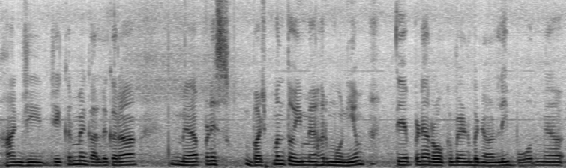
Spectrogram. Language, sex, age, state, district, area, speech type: Punjabi, male, 18-30, Punjab, Bathinda, urban, spontaneous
